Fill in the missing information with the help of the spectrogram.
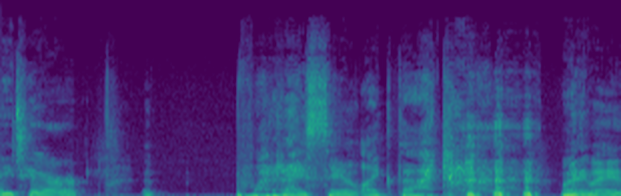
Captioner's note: laughs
